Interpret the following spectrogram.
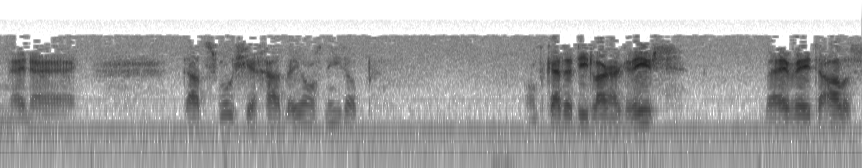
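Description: A cold, bullying interrogator. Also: male voice, on the low side, unhurried, slight background noise. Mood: menacing. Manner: curt, bullying, accusing. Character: stern male interrogator, cold and accusing. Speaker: interrogating official. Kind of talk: radio drama acting. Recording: dull lo-fi radio play recording.

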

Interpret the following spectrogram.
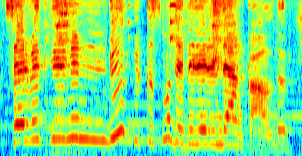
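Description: A woman playing a chatty, fond aunt in a radio play, lively and talkative as she reminisces. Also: high-pitched, normal speed. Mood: reminiscing. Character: chatty middle-aged aunt, gossipy, fond. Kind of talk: 1970s Turkish radio drama acting. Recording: old radio broadcast with music.

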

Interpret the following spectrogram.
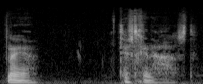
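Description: An actor playing a wry, wary adventurer in a radio drama, with a husky voice. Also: male voice, sits low, fairly even intonation, a little slow, bright, forceful tone, dry recording, heavily acted. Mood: musing.

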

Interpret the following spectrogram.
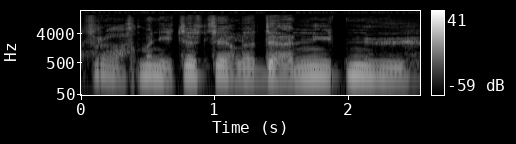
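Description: An actress playing a weary, anxious old wife, plaintive and halting, in a radio play. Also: female voice, lowish voice, steady tone, mellow, no echo. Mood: pleading. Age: older.

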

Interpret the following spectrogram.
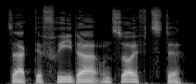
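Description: A man's voice: on the low side, flat delivery, slow pace, clear, resonant tone, no room sound, clean studio sound. A man reading scripted literary narration in a radio drama.

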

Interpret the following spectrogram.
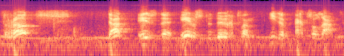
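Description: An actor playing a pompous old war veteran in a radio play, with military turns of phrase. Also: male voice, fairly high pitch, lively intonation, slow pace, gravelly, pushed and bright, exaggerated voice. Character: pompous old war veteran general, rallying his comrades. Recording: faintly noisy old radio recording.

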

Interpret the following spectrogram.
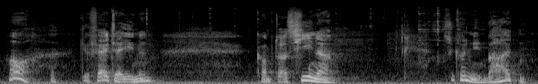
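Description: A jumpy older professor with a gravelly edge to his voice. His pitch leaps and dips widely as he protests, then lowers into a secretive tone when he confides. The voice comes from a radio drama. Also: moderate pace, slight background noise. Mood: uneasy. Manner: indignant, excitable, then confiding. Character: nervous, self-pitying older male professor. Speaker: brain researcher.

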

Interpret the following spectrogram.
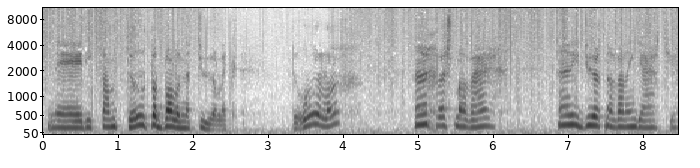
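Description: An actress playing a practical, sceptical older Dutch housewife who chides in a matter-of-fact way, in 1950s radio drama style. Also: female voice, mid-range voice, slow, dark tone. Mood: dry, resigned. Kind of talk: 1950s radio docudrama acting. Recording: old 1950 radio recording, crackly hiss.

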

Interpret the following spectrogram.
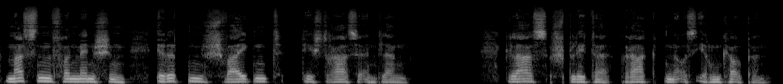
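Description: A man acting as a disaster survivor who narrates gravely in a radio drama, with a husky voice. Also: medium pitch, fairly even intonation, dry recording, clean studio sound. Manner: slow, grave delivery. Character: male disaster survivor recounting horrors, grave.

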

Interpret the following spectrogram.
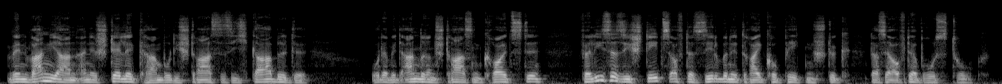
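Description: A man narrating a children's radio play as a storyteller, in a measured storybook delivery. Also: on the low side, slightly rough, no echo, studio quality.

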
